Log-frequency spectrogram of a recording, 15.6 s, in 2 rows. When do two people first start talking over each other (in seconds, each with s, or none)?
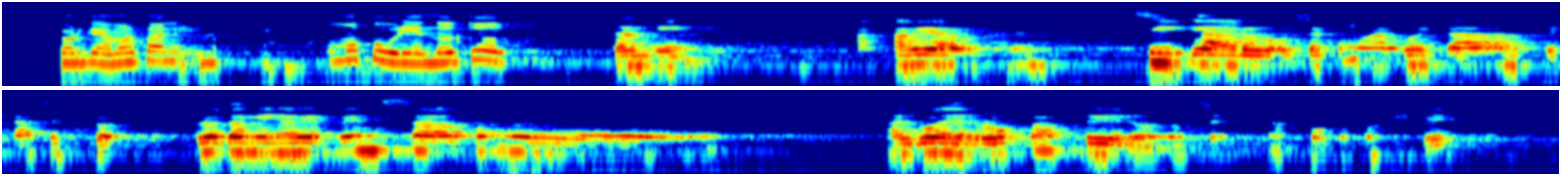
none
